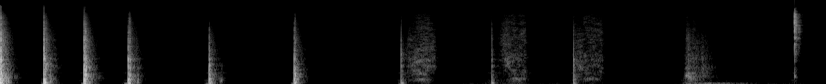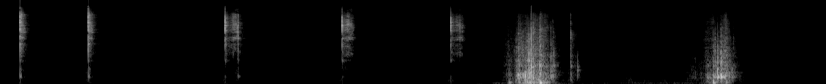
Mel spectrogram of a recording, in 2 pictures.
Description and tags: Impacts, Scrapes, Falling Box Of Stuff
Impacts of wood/cardboard, metal and scraping. I also drop a wooden box full of old computer parts.
Equipment used: Audio-Technica ATR2100-USB
Software used: Audacity 2.0.5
